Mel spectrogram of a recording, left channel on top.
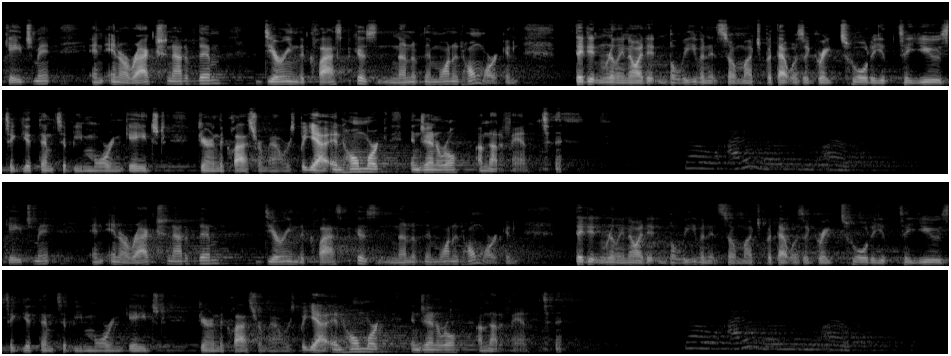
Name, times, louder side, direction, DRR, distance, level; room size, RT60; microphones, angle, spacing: voice 1, 0.0-2.2 2.6-15.3, left 6 dB, 70° left, 19 dB, 0.5 m, -32 dB
voice 2, 3.4-3.8 13.1-13.4 16.3-18.0, equal, 5° left, -1 dB, 3.4 m, -55 dB
29.0 x 20.0 x 9.6 m, 2.6 s
head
